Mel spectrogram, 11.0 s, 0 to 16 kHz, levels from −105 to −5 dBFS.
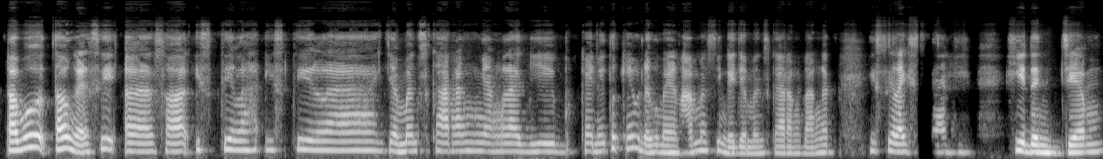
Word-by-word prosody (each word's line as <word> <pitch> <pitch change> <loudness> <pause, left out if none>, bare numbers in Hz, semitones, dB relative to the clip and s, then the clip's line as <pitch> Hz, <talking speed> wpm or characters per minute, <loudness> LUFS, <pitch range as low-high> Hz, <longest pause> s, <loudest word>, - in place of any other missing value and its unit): Kamu 210 +4 +8 0.3
tahu 240 +1 +8
nggak 175 0 +5
sih, 245 -1 +1 0.2
eee, 190 -1 +3
soal 185 0 +2
istilah-istilah 215 0 -2 0.4
zaman 190 0 0
sekarang 195 0 -2 0.2
yang 185 -1 -5
lagi 175 -1 -3 0.3
be 175 - -13
kayaknya 185 -1 -5
itu 260 - -4
kayaknya 260 +1 -3
udah 160 - 0
lumayan 160 -2 -1
lama 175 +7 -2
sih, 205 - -13
gak 140 - -2
zaman 140 0 -5
sekarang 145 -1 -5
banget. 155 +5 -4 0.4
Istilah-istilah 180 -3 -2 0.7
hidden 175 -5 +6 0.2
gem? 165 +2 +4
190 Hz, 140 wpm, -23 LUFS, 170-210 Hz, 0.7 s, Kamu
